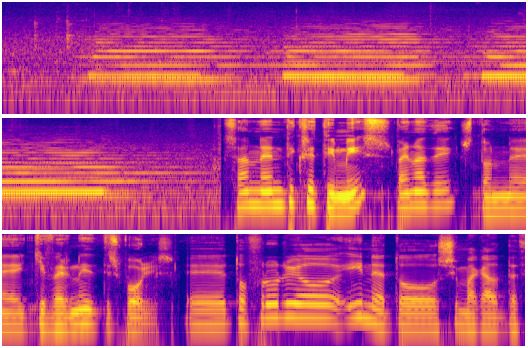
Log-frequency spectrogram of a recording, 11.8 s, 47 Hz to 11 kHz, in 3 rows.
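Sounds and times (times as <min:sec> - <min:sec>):
ship horn blasts as salute: 0:00.5 - 0:05.6
speech: 0:05.6 - 0:11.7.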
